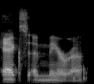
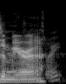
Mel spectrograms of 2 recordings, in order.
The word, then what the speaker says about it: Zamira: the Dragon Guardians in zamira is that how it's pronounced I'm assuming it's not X Amira oh yeah it's zamira yeah or one of the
